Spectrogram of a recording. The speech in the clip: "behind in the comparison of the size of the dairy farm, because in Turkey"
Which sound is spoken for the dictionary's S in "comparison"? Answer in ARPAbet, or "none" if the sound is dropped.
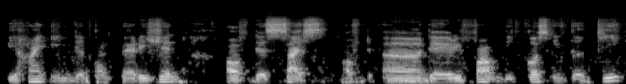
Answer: SH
